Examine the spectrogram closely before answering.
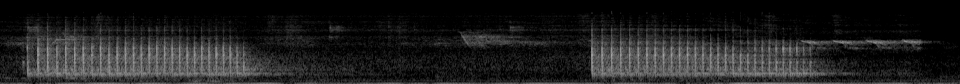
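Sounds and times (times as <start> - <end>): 
faint chirps: 0.0 - 1.5, 2.6 - 5.8, 7.6 - 9.6
bird's mating call of rapid loud knocking: 0.2 - 3.5, 5.8 - 9.2.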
